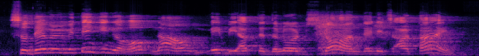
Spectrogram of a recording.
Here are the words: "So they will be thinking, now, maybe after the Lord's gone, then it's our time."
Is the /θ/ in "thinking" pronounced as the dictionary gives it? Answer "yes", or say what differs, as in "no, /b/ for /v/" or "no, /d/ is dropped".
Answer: no, /t/ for /θ/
